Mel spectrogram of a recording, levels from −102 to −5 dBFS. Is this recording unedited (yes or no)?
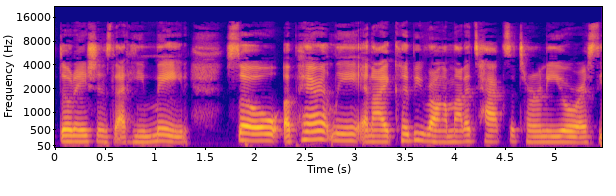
yes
